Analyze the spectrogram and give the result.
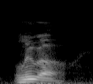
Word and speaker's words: luo: Little word, luo. This was, L-U long O.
